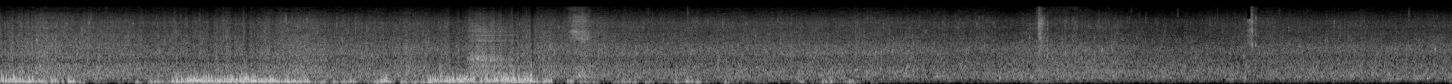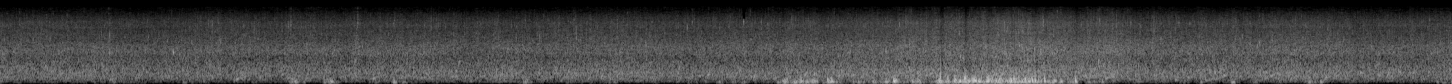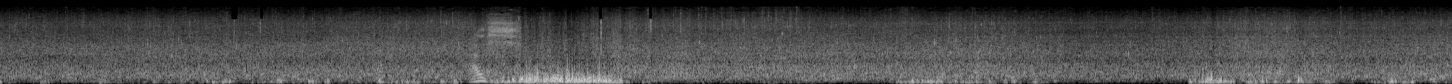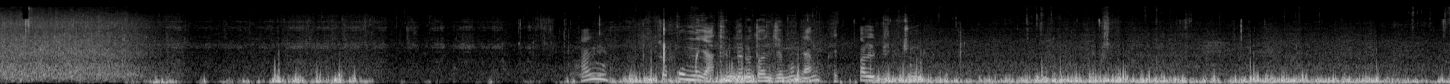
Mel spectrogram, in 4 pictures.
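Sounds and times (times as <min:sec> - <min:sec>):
river rushing over stones: 0:00.0 - 0:45.5.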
